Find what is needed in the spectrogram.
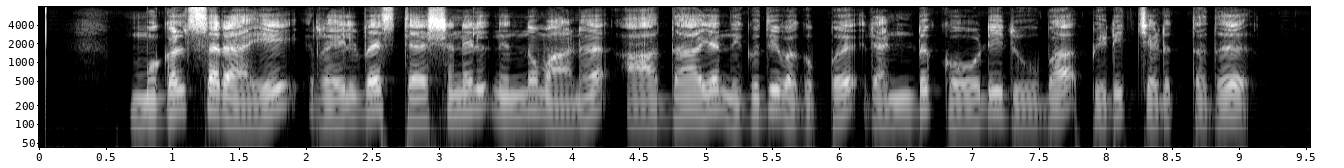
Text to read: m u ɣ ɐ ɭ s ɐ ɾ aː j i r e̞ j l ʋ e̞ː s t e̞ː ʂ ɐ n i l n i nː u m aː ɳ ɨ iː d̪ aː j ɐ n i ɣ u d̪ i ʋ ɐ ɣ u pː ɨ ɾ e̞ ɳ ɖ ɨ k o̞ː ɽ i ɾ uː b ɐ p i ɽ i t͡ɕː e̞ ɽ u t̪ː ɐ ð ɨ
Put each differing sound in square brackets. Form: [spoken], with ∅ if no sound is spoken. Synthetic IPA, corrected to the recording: m u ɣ ɐ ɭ s ɐ ɾ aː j i r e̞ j l ʋ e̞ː s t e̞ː ʂ ɐ n i l n i nː u m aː ɳ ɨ [aː] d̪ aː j ɐ n i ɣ u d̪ i ʋ ɐ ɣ u pː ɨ ɾ e̞ ɳ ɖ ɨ k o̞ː ɽ i ɾ uː b ɐ p i ɽ i t͡ɕː e̞ ɽ u t̪ː ɐ ð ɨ

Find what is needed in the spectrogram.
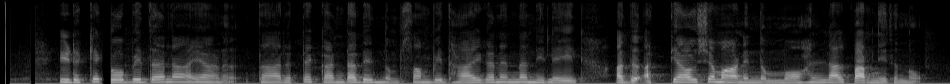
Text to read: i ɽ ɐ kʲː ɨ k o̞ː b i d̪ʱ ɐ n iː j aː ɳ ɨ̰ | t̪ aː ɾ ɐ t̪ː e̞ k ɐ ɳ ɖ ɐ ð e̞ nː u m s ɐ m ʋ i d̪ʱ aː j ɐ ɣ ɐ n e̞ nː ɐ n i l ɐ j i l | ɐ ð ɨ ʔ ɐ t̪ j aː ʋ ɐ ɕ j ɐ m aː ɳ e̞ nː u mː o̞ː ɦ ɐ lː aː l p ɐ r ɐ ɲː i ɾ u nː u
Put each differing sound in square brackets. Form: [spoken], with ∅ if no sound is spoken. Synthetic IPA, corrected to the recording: i ɽ ɐ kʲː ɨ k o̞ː b i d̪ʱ ɐ n [aː] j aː ɳ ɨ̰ | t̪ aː ɾ ɐ t̪ː e̞ k ɐ ɳ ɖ ɐ ð e̞ nː u m s ɐ m ʋ i d̪ʱ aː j ɐ ɣ ɐ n e̞ nː ɐ n i l ɐ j i l | ɐ ð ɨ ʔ ɐ t̪ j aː ʋ ɐ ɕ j ɐ m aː ɳ e̞ nː u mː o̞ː ɦ ɐ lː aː l p ɐ r ɐ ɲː i ɾ u nː u

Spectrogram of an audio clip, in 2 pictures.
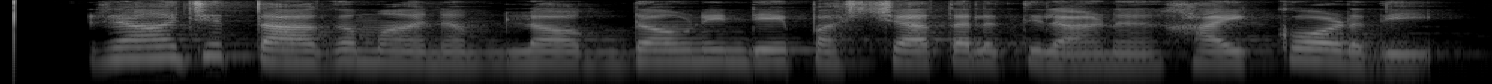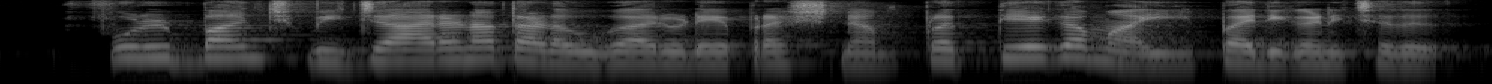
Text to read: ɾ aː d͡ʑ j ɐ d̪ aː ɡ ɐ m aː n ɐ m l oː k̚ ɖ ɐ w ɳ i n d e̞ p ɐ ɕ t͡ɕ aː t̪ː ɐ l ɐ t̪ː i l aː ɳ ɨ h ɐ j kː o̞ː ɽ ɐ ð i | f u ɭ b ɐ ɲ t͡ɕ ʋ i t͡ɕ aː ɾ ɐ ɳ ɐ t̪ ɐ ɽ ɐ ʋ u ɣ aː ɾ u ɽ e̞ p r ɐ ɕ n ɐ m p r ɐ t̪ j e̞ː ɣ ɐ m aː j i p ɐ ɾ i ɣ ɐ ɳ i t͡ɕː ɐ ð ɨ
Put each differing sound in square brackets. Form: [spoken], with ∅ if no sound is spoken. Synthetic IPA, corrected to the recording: ɾ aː d͡ʑ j ɐ [t̪] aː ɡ ɐ m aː n ɐ m l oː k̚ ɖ ɐ w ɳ i n d e̞ p ɐ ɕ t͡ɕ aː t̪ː ɐ l ɐ t̪ː i l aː ɳ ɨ h ɐ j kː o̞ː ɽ ɐ ð i | f u ɭ b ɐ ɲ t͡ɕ ʋ i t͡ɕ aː ɾ ɐ ɳ ɐ t̪ ɐ ɽ ɐ ʋ u ɣ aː ɾ u ɽ e̞ p r ɐ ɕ n ɐ m p r ɐ t̪ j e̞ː ɣ ɐ m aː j i p ɐ ɾ i ɣ ɐ ɳ i t͡ɕː ɐ ð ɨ

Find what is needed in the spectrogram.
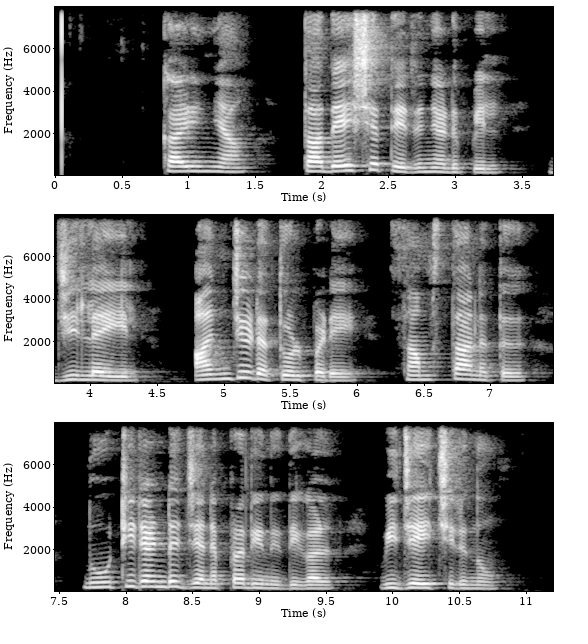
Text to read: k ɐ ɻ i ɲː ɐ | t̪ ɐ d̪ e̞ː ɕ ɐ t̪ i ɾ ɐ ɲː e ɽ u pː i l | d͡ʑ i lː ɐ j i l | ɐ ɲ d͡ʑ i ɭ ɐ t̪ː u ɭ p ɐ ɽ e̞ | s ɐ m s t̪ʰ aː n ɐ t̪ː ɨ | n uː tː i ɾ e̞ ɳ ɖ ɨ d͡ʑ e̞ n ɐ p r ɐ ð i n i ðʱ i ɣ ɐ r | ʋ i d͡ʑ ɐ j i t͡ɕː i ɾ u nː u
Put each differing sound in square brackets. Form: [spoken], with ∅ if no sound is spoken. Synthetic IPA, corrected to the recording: k ɐ ɻ i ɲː ɐ | t̪ ɐ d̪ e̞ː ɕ ɐ t̪ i ɾ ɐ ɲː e ɽ u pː i l | d͡ʑ i lː ɐ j i l | ɐ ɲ d͡ʑ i [ɽ] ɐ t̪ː u ɭ p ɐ ɽ e̞ | s ɐ m s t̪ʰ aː n ɐ t̪ː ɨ | n uː tː i ɾ e̞ ɳ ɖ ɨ d͡ʑ e̞ n ɐ p r ɐ ð i n i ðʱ i ɣ ɐ [ɭ] | ʋ i d͡ʑ ɐ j i t͡ɕː i ɾ u nː u

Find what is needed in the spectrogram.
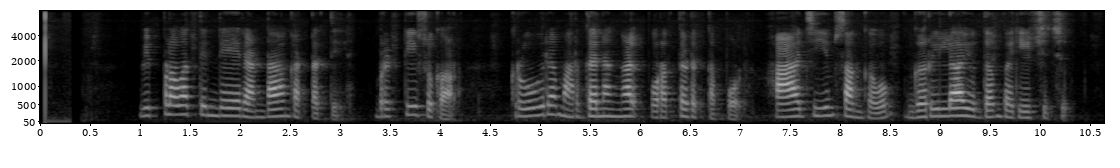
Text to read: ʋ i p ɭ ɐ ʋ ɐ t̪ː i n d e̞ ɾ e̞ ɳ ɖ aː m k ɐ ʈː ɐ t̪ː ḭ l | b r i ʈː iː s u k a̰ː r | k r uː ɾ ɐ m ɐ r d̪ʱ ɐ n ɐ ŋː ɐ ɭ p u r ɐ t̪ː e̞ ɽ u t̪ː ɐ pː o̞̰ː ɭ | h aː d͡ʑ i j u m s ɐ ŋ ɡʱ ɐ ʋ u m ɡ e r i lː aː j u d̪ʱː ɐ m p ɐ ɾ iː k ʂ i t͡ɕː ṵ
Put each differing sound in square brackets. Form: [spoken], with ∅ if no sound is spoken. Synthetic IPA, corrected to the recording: ʋ i p ɭ ɐ ʋ ɐ t̪ː i n d e̞ ɾ e̞ ɳ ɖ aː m k ɐ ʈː ɐ t̪ː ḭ l | b r i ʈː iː [ʂ] u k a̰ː r | k r uː ɾ ɐ m ɐ r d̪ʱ ɐ n ɐ ŋː ɐ ɭ p u r ɐ t̪ː e̞ ɽ u t̪ː ɐ pː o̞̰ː ɭ | h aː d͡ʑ i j u m s ɐ ŋ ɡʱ ɐ ʋ u m ɡ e r i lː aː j u d̪ʱː ɐ m p ɐ ɾ iː k ʂ i t͡ɕː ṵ

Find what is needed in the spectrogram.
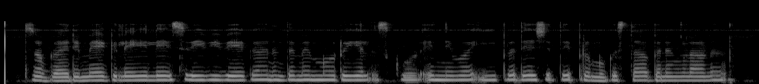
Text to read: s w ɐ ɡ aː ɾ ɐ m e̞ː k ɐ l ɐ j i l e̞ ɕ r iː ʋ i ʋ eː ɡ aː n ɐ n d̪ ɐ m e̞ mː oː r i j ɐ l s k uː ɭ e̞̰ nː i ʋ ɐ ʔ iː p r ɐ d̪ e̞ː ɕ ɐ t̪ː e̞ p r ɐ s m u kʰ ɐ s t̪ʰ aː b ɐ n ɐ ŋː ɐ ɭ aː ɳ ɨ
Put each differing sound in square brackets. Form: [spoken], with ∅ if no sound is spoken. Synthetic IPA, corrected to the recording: s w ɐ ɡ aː ɾ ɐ m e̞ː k ɐ l ɐ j i l e̞ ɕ r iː ʋ i ʋ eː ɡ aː n ɐ n d̪ ɐ m e̞ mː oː r i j ɐ l s k uː ɭ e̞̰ nː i ʋ ɐ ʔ iː p r ɐ d̪ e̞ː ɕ ɐ t̪ː e̞ p r ɐ [∅] m u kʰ ɐ s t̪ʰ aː b ɐ n ɐ ŋː ɐ ɭ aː ɳ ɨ

